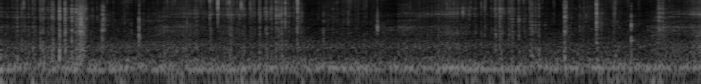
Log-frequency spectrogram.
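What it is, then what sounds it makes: Dry soap bar being shaved with a blade. A dry, solid pink oval Timotei soap bar with red inclusions, held in the hand, is shaved with a box cutter blade. Crisp, bright scraping and crackling cuts come in quick irregular bursts over a quiet, steady low hum.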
